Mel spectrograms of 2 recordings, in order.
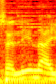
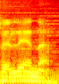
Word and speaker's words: Selena: ¿Por qué algunos la llamamos Selena y otros Selena? – Porque, bueno, en, México pues, le decíamos Selena y en Estados Unidos es Selena. – Exacto, porque en México pronunciamos las cosas como vemos que se escriben.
